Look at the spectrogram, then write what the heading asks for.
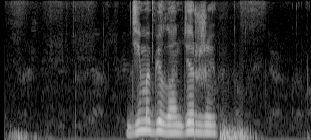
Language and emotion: Russian, neutral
